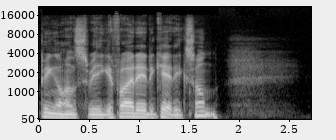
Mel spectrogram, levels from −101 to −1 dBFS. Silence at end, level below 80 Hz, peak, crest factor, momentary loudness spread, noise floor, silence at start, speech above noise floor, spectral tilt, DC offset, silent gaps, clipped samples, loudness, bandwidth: 0.95 s; -56 dBFS; -8 dBFS; 16 dB; 7 LU; -60 dBFS; 0 s; 37 dB; -5.5 dB/octave; under 0.1%; none; under 0.1%; -23 LUFS; 16.5 kHz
